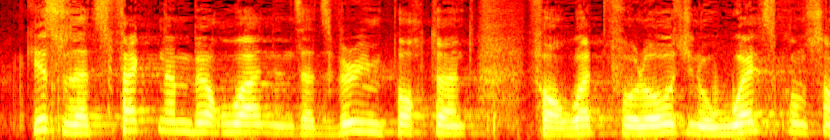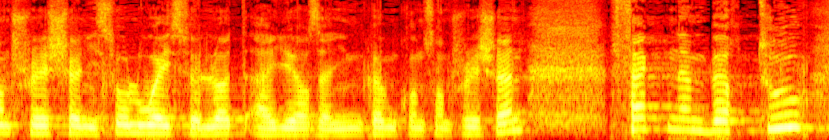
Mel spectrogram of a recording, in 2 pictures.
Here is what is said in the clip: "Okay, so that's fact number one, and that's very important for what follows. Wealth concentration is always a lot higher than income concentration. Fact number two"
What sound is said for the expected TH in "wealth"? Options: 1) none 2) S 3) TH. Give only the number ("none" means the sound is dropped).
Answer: 2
